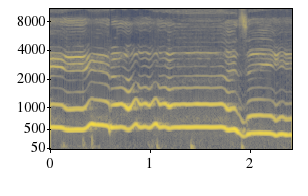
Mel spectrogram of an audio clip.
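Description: A woman singing solo and unaccompanied, holding long notes decorated with small wavering turns. Near the end the melody steps down to lower notes.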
